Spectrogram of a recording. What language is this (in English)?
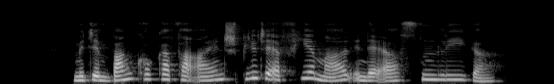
German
